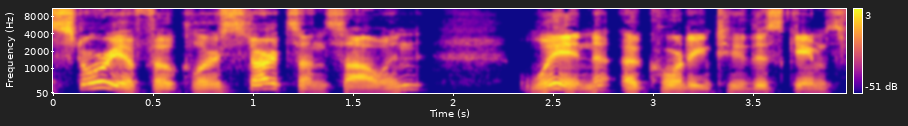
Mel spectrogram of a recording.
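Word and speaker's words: Samhain: One word I do know how to pronounce is sawin, an old Gaelic festival which begins the night of October 31st.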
